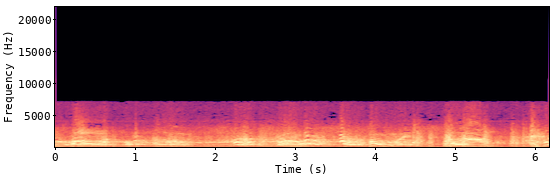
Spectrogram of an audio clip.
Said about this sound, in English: He barked a warning to his master when he saw the team heading toward them.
